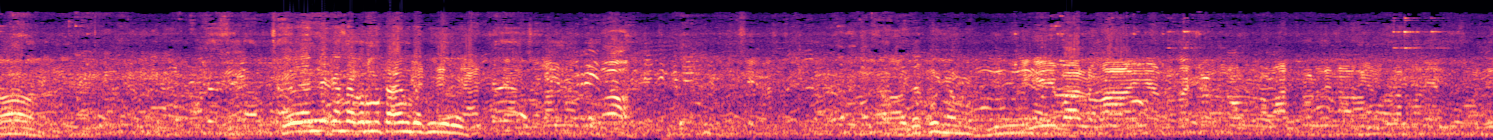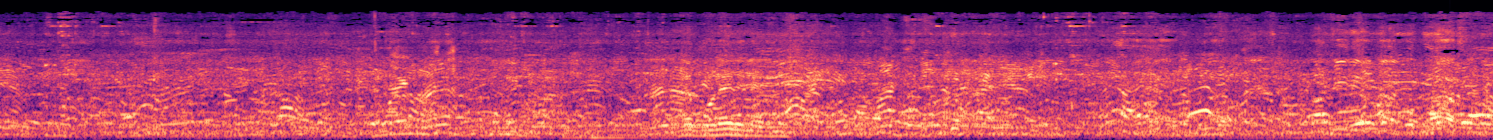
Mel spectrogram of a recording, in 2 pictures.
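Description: A large crowd of men shouts and chants loudly close by, outdoors.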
